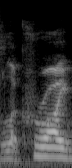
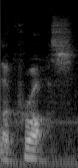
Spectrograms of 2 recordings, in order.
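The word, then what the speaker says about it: LaCroix: I'll now what about Lacrosse Gi? So, you missed the beginning. We talked about Lacrosse water which everybody thinks is Lacroy water. It's not. It's lacrosse.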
